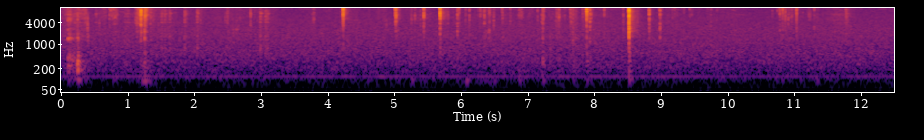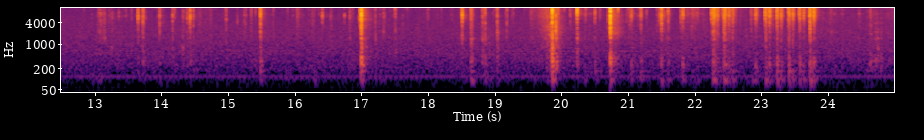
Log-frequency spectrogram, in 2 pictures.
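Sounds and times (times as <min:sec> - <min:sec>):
laptop keys clicking: 0:20.2 - 0:23.9.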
